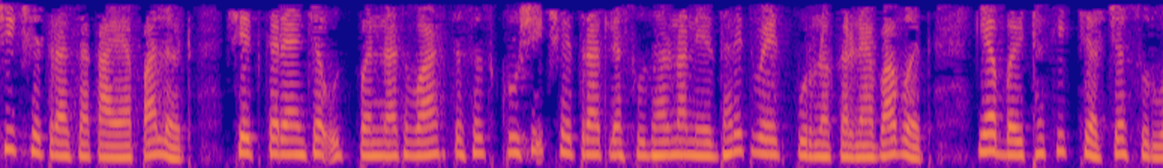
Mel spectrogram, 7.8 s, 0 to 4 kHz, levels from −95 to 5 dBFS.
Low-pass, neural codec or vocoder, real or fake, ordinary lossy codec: 3.6 kHz; none; real; MP3, 24 kbps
